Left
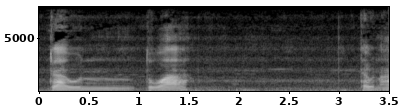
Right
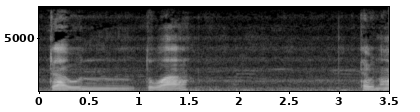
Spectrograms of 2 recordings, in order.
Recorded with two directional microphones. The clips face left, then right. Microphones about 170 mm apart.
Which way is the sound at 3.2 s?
20° right (ahead or behind).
